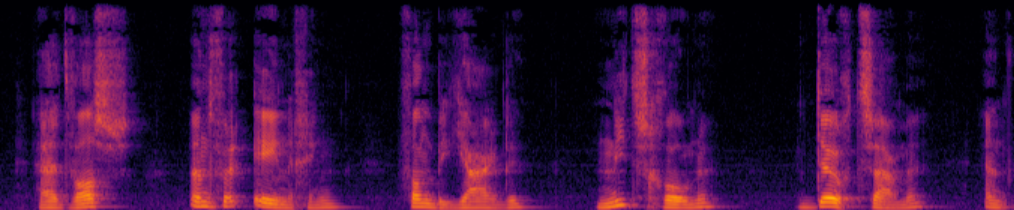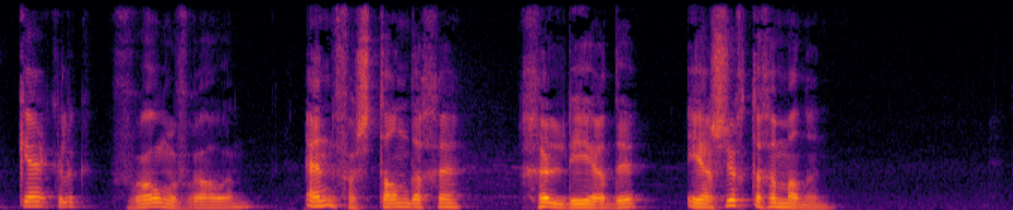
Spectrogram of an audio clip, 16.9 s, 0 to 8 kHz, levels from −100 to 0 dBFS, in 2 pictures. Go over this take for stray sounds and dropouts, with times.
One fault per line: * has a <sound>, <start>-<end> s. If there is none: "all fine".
all fine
